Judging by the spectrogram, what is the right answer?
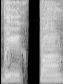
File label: "PIPON", Yoruba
